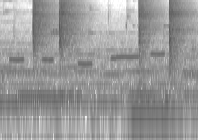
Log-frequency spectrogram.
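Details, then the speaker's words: Handover inspection of a new housing unit, floor tile edges tapped with a rattle stick: five sharp taps over background music, some ringing thin and hollow rather than solid, tile not fully bonded underneath; hollow floor tile. "Nah ini suaranya beda. Agak sedikit kopong."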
